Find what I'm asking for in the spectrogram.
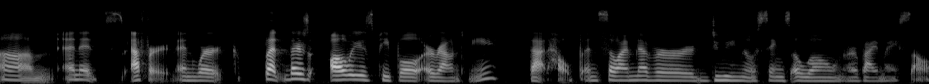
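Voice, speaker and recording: On a very clean recording with a silent background and a dry, close sound with no echo, a woman with an American accent speaks in an unremarkable speaking voice at a medium pitch and fairly slow pace, with ordinary pitch variation and big swings in loudness. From US, Las Vegas. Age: 30s. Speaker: missionary pilot. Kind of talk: testimony.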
